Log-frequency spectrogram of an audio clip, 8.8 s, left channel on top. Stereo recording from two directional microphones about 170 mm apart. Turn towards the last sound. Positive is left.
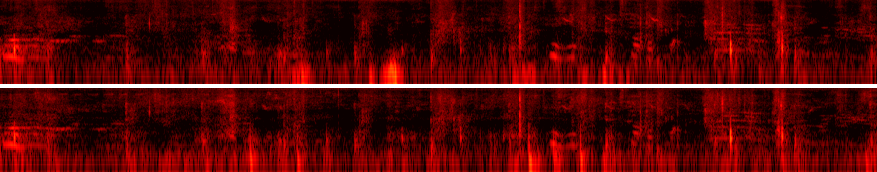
turn(degrees=-15)  # may be behind; listen again after turning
